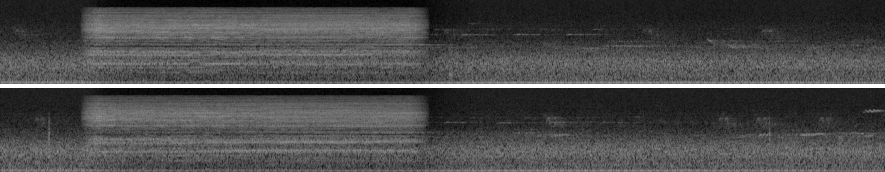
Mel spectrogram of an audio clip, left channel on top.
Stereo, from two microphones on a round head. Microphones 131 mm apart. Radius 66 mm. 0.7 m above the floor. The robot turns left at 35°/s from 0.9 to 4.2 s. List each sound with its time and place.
Only background noise.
